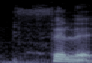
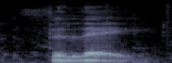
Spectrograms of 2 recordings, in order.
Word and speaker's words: fillet: I'm using the British pronunciation of fillet here. In American English, it would be called fillet, a fillet knife.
